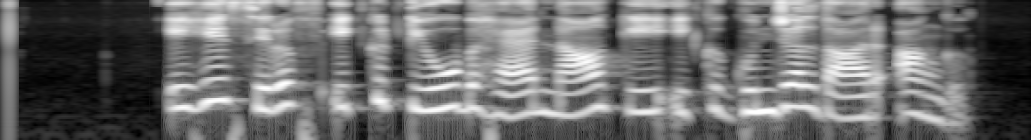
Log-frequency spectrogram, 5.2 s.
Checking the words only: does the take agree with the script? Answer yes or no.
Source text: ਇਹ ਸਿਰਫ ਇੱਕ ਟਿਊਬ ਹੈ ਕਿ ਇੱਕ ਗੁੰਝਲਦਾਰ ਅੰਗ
no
